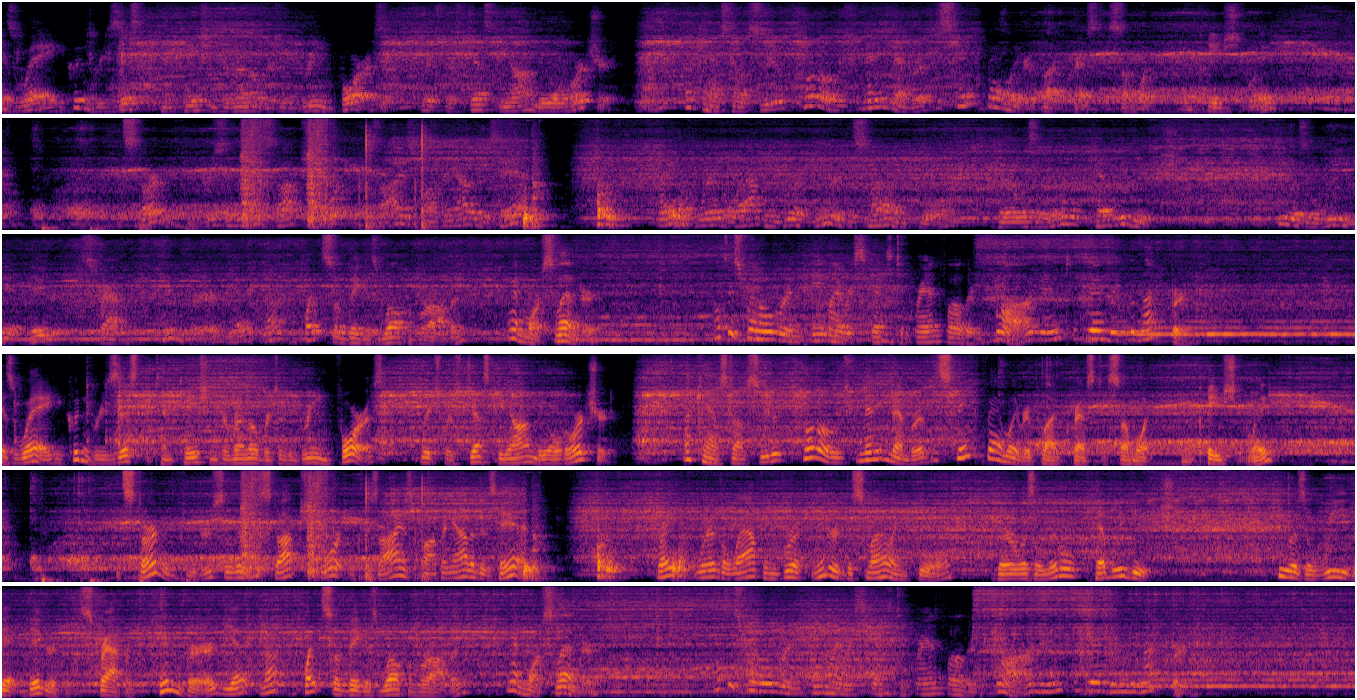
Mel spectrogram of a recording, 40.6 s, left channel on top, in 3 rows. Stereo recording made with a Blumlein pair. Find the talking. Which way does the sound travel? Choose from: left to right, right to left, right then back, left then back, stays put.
right to left.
